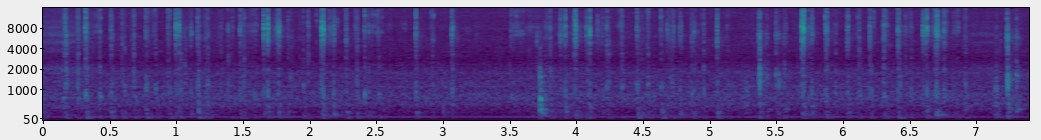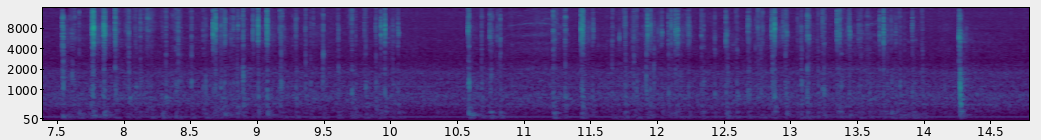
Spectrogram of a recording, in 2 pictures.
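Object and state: Plastic laptop keyboard.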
